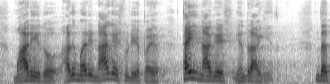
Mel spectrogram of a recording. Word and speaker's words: தை: அப்படின்றதை ஆங்கிலத்தில் உச்சரிக்கும் போது ஆங்கிலத்தில் எழுதும்போதும் எப்படி எழுதுவாங்க டிச் ஏ ஐ அப்படின்னு எழுதுவாங்க அதை சிலர் தாய் என்று படிக்க ஆரம்பிச்சாங்க அதிலிருந்து தான் தை நாகேஷ் போய் தாய் நாகேஷ் ஆனார் நாகேஷ் இப்படித்தான் அவருடைய பெயரிலே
